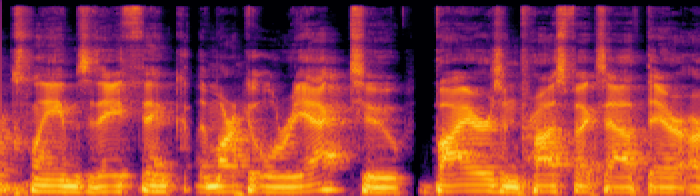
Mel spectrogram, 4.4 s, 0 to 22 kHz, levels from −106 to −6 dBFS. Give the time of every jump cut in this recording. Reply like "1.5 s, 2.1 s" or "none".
1.2 s, 2.6 s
